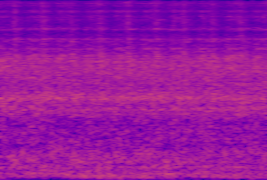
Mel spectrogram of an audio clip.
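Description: Faint steady background noise, an even hiss with no distinct events.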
